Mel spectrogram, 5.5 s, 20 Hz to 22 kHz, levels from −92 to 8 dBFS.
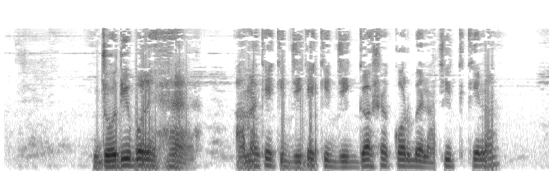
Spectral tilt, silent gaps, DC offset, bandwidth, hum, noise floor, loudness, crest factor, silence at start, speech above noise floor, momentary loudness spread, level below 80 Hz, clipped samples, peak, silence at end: -5.5 dB/octave; none; under 0.1%; 11.5 kHz; none; -58 dBFS; -19 LUFS; 18 dB; 0.95 s; 40 dB; 15 LU; -54 dBFS; under 0.1%; 0 dBFS; 0.55 s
